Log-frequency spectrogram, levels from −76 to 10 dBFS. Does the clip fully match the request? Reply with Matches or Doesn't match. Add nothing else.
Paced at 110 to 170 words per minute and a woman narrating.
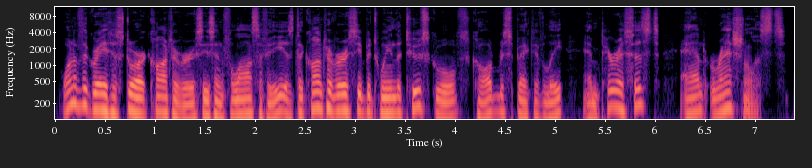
Doesn't match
